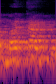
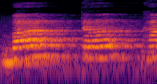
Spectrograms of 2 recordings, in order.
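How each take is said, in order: First: Said in the usual way. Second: बतख drawn out as ब, त, ख; sounded out. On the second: Shown as a demonstration. Teacher showing children how to join बतख, letter by letter. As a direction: say each letter of बतख separately, slowly. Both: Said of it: "इस तरह से जोड़ के पढ़ेंगे".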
